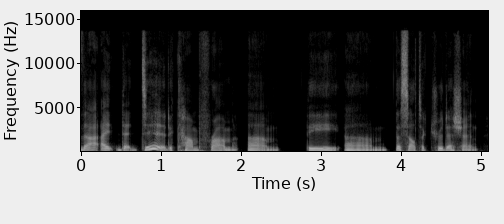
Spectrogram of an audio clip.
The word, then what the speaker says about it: Celtic: So I need to get, it's a hard C, by the way. – Celtic.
